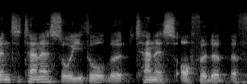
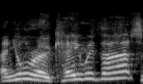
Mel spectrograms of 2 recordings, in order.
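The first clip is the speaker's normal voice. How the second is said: much higher, slow, louder disbelieving question; incredulous Louis; 5 dB louder than usual. Retold or imitated. Host voices Louis aghast at the wife's answer. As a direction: stretch out the shocked polite question. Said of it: "And he goes".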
